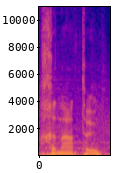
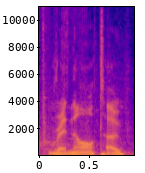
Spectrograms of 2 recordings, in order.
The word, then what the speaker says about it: Renato: If I was to just read it as I normally would, obviously, like, my initial thing, of course, go phonetically right, so I'm like, Renato, but obviously, it is not that.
